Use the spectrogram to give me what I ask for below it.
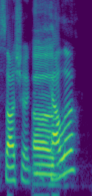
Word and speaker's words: Calle: Yes, Sasha Calle. – Calle sounds like L-E.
